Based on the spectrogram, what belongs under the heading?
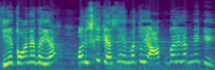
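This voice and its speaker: A woman's voice: very high-pitched, a little fast, noisy background. A woman playing a spoiled rich younger sister who sneers rudely at a poor man in an amateur skit. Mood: indignant. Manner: sneering, rude.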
